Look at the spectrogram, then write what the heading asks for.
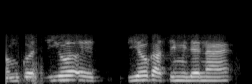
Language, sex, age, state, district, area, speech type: Urdu, male, 18-30, Bihar, Saharsa, rural, conversation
